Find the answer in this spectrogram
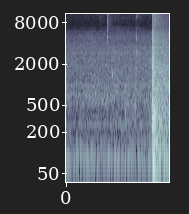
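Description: Driver's door of a 2019 Cadillac Escalade slammed shut once, near the end, over a steady low hum.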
